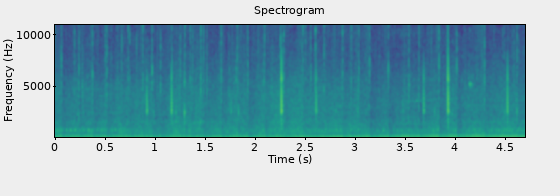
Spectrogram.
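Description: Turbocharged Volkswagen Fusca (Beetle) engine heard from inside the cabin, pulling steadily with its pitch slowly rising, over scattered light ticks and rattles.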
